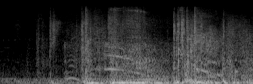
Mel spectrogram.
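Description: Close-quarters takedown of a guard in Metal Gear Solid V, a scuffle of heavy thuds and body impacts mid-clip, a bright swishing sweep, then a second burst of blows, fairly loud amid game ambience.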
